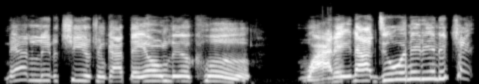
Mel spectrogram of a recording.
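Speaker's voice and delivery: loud, rising challenge; fired-up preacher shout; loud preaching. Real, not acted. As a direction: shout the point home. Preaching rant climax.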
